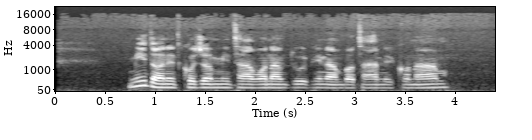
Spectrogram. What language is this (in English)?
Persian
